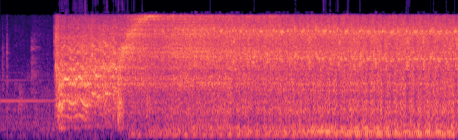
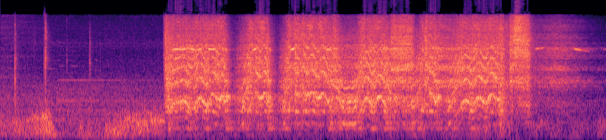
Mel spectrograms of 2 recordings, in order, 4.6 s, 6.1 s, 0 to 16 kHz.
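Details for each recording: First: Rebuilt Mopar 360 small block in a 1997–98 Dodge Ram 2500, first start after correcting the firing order and fixing leaking vacuum lines: cranks, catches quickly and runs steady, with a faint squeaky belt chirp and a little smoke. Normal running. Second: Freshly rebuilt Mopar 360 small block, Dodge Ram 2500, first start: engine catches and runs ragged with repeated dropouts and stumbles; ignition timing still off, still a slight miss but much improved.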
